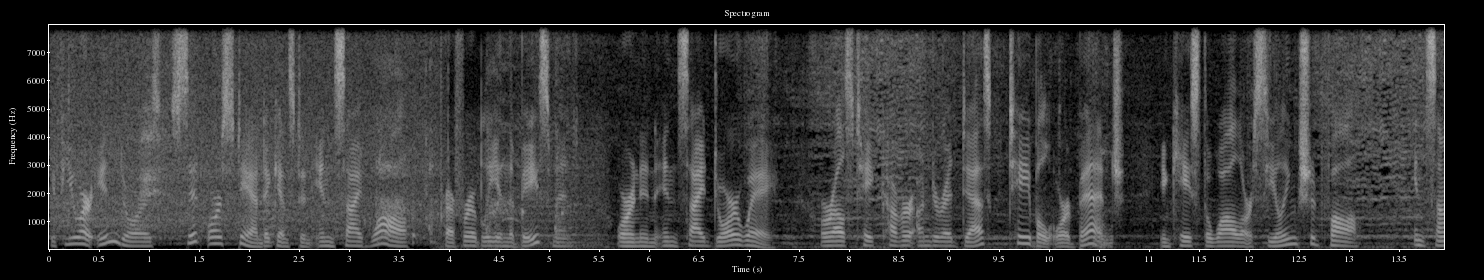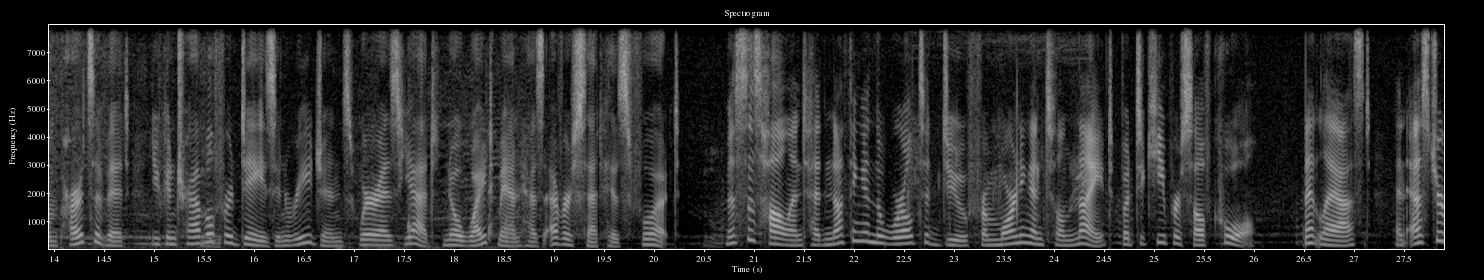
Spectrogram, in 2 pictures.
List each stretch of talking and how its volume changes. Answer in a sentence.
You can hear the talking from 0.0 to 27.8 s, at a steady volume.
